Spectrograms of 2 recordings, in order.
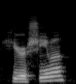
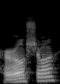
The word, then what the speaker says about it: Hiroshima: This was dropped over Hiroshima or Hiroshima, depending on how you pronounce it.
